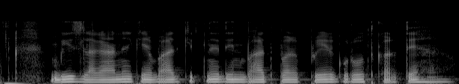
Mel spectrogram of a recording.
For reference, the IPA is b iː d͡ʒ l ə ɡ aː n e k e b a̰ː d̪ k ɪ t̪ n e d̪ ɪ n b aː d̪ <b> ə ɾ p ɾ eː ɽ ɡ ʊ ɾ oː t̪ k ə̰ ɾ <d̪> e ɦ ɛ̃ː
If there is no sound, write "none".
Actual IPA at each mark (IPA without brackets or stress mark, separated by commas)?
p, t̪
